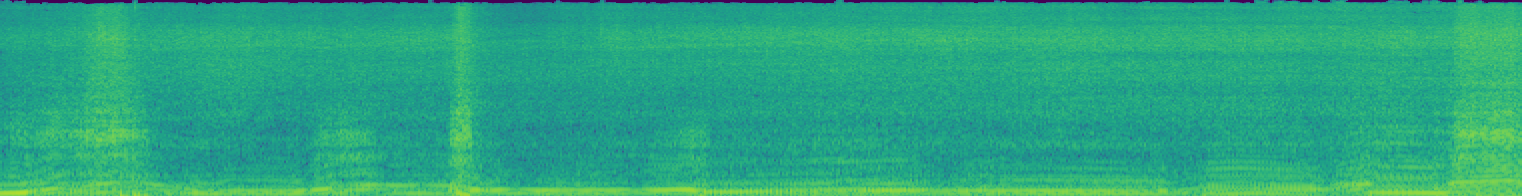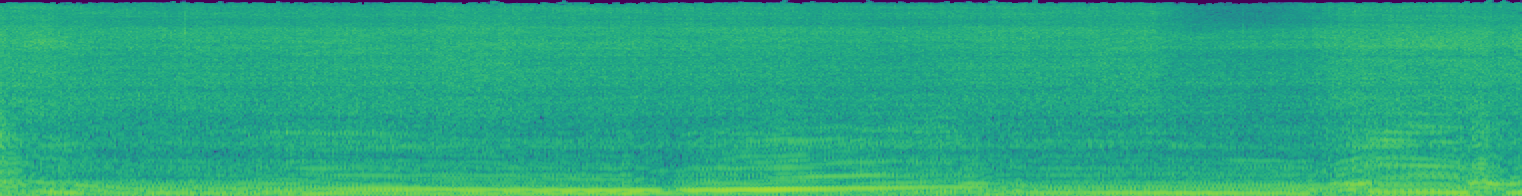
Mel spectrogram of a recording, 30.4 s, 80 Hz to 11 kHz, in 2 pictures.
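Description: Dodge Challenger R/T's 5.7-litre Hemi V8 heard from inside the cabin, pulling the car up from about 24 to 37 mph, its note dropping and rising again a few times and climbing once more near the end.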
